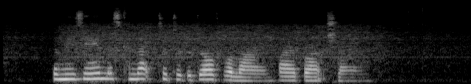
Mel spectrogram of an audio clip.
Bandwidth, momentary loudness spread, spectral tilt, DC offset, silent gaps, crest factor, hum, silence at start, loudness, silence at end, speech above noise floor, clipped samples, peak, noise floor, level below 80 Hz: 13 kHz; 11 LU; -6 dB/octave; under 0.1%; none; 18 dB; none; 0.55 s; -22 LUFS; 1 s; 35 dB; under 0.1%; -6 dBFS; -56 dBFS; -66 dBFS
